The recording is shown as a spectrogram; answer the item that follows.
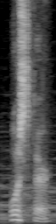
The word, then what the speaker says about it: Worcester: We pronounce it Worcester.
